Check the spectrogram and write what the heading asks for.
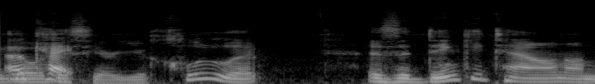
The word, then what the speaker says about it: Ucluelet: as ukee by the locals and it is pronounced you ucluelet which is a local first nations word meaning safe harbor ucluelet is about 180 miles from the city of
